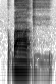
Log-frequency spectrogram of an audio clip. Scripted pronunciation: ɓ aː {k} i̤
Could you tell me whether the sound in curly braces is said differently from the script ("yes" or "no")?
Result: no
